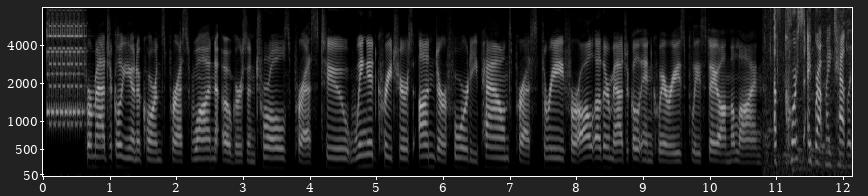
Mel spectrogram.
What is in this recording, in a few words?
Animation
